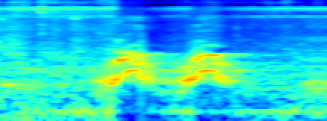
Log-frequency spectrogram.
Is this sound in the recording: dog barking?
yes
